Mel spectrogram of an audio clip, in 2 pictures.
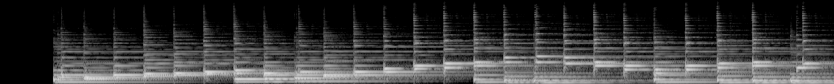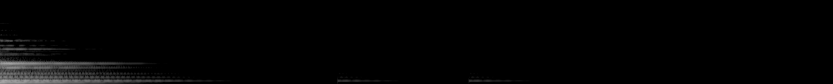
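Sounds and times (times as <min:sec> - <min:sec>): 
harp: 0:00.6 - 0:09.7.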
